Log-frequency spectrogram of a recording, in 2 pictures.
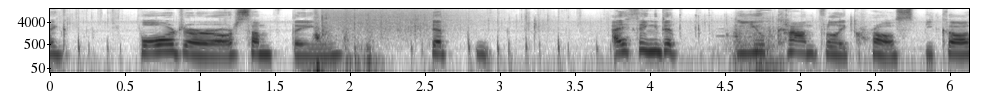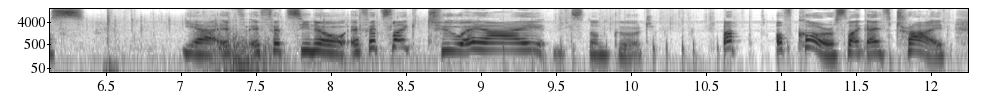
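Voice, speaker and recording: Her fairly high-pitched voice has lively intonation, and the woman is heard in a dry, close sound with no echo. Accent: non-native. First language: not English. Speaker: gaming livestreamer. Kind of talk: casual live gaming stream chat. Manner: hesitant, many fillers.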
